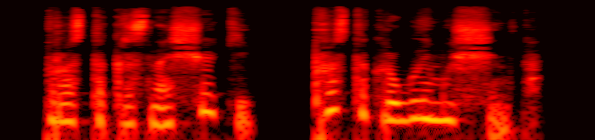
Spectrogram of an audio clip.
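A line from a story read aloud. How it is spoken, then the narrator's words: Whisper. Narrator (Russian): прошептала Лотти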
